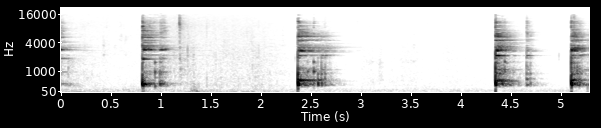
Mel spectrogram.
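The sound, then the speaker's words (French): Small pieces of dry pet kibble are dropped onto hard trays for an animal being tested, two on the left and three on the right, in several quick, bright clinks, some in tight little clusters, with quiet pauses in between and no talking. “l'idée, c'était vraiment de les faire tomber pour qu'il y ait du son”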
